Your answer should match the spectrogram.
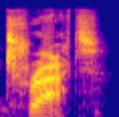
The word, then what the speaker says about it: Trat: hang on a minute Jonathan trat rhymes with Pratt I think he's from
